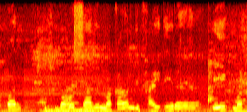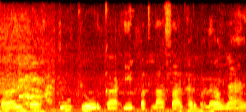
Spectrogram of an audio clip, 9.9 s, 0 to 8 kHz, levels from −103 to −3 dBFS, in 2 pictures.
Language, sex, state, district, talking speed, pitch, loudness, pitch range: Hindi, male, Bihar, Kishanganj, 125 wpm, 170 Hz, -25 LUFS, 155-180 Hz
